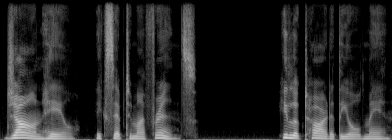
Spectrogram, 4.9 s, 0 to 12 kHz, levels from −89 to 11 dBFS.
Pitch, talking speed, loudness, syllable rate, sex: 180 Hz, 160 wpm, -19 LUFS, 4.1 syllables/s, female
